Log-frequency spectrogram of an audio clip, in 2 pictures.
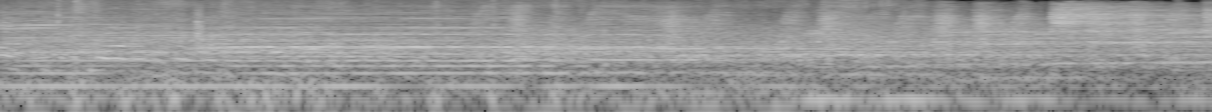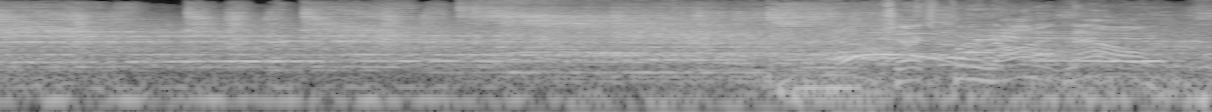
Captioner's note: crowd Reacts; horn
